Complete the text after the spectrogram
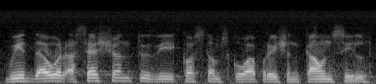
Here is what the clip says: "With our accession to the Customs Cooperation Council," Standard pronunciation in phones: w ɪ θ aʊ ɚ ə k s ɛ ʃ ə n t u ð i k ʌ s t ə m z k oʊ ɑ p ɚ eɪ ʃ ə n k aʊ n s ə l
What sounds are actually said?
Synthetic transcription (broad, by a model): w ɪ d aʊ ɚ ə s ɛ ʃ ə n t u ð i k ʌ s t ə m s k oʊ ɑ p ɚ eɪ ʃ ə n k aʊ n s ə l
